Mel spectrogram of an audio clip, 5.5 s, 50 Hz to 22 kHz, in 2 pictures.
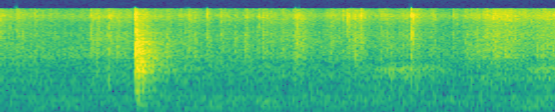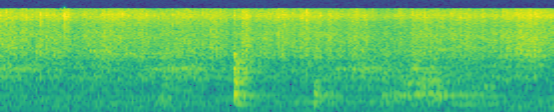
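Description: Wooden spatula stirring crumbled idli upma in a non-stick pan over a low sizzle of hot oil, with one sharp knock against the pan about 0.7 seconds in and a couple of lighter knocks near the 4-second mark.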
